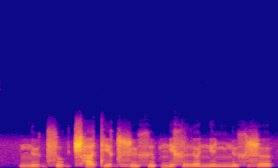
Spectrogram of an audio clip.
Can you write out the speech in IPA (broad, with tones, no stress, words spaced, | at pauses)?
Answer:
nʉ˨˩˦ɡsu˨˩˦ɡʈ͡ʂʰa˦tʲɐ˨˩ɡ ɮʉ˦xɨ˦pnʲɐ˦˨xrɵ˨˩˦ nʲo˨˩ɲnʉ˦˨xɮɵ˦˨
